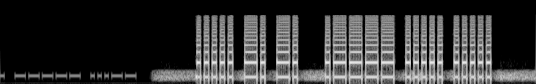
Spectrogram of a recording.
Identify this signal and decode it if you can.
Morse code, heard as a keyed tone, about 30 wpm, 1030 Hz, with noise. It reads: 5NN 155
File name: contests / 2019-cw-wpx-kt5j-k5pi- -2330 0-16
